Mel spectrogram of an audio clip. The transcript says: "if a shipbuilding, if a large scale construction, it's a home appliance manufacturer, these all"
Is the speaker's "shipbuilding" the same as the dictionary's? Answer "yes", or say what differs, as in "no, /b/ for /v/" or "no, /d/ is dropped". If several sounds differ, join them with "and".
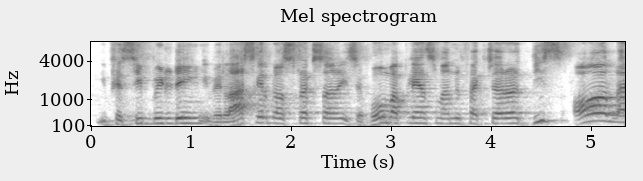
no, /s/ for /ʃ/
